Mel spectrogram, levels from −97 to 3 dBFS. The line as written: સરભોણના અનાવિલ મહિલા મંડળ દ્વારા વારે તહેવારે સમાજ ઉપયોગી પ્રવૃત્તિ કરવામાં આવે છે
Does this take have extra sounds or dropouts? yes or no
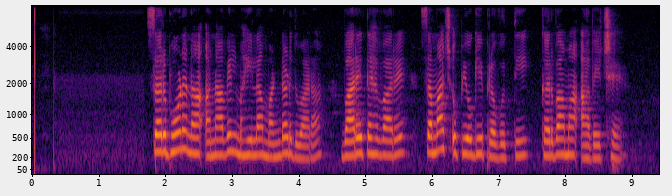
no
